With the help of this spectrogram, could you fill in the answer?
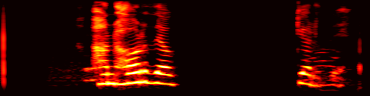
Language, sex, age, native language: Icelandic, female, 8, Icelandic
